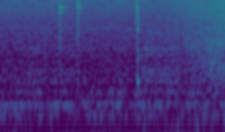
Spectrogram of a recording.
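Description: Near silence: room tone, with a few faint clicks near the middle.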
